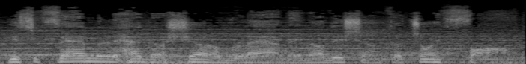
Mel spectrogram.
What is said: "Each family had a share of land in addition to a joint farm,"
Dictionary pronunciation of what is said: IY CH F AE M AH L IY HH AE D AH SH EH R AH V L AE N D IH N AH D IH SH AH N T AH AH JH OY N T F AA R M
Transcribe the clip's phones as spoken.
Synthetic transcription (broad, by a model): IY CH F AE M AH L IY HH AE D AH SH EH R AH V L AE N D IH N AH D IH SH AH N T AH AH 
